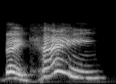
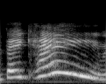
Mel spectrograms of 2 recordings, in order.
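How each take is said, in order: First: Retold disbelief. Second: Lightly voiced child, pitched higher; child announcing. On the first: Mother echoing her daughter's news, mildly incredulous. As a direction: echo it as a mother's question. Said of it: "And I was like". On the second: Daughter telling mother the police arrived, announcing. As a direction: retell it as the child's drawn-out announcement. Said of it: "She told me".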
